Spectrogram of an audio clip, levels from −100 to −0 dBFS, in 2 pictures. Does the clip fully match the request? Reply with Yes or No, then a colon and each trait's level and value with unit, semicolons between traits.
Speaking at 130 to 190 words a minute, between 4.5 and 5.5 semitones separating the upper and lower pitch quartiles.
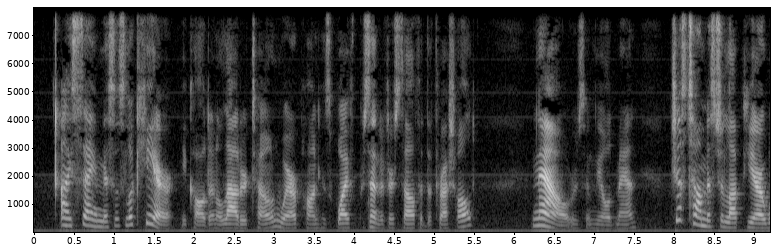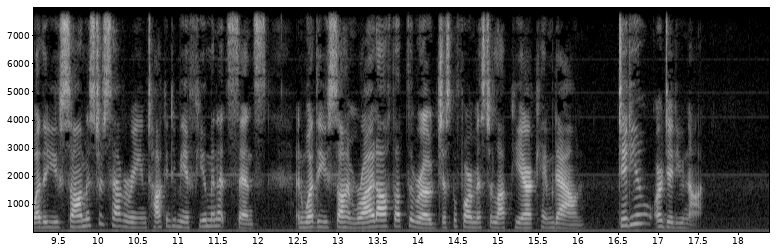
No: average, 200 wpm; average, 5.2 semitones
